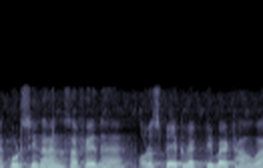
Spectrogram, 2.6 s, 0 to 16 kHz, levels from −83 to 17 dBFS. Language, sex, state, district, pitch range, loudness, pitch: Hindi, male, Jharkhand, Garhwa, 140-165 Hz, -17 LUFS, 155 Hz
